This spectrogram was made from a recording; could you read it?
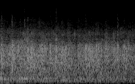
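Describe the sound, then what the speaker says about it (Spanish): Applause from an audience at a talk on science and worldview in Uruguay, a steady dense wash of clapping filling the whole moment at even loudness. "aplauso para Jung"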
